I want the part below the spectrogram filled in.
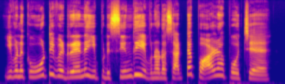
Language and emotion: Tamil, disgusted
